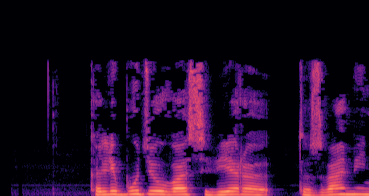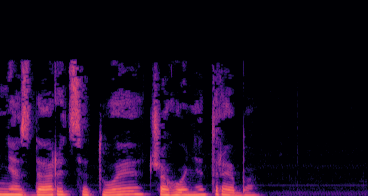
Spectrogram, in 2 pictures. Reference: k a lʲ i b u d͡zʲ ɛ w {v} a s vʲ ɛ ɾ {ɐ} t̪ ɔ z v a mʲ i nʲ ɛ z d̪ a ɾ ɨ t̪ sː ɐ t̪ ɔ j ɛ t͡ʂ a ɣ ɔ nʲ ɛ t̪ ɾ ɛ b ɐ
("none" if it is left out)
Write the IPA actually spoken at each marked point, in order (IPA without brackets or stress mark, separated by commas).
v, ɐ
